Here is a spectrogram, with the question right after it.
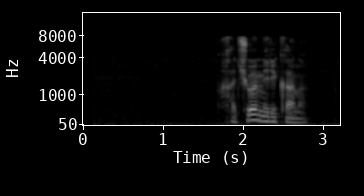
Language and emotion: Russian, neutral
